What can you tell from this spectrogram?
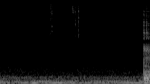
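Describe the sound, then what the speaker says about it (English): Scissors snipping through yarn while making a DIY yarn snake craft: a single short, crisp cut lands near the end after a stretch of quiet handling noise. "you will need scissors to cut your yarn"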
